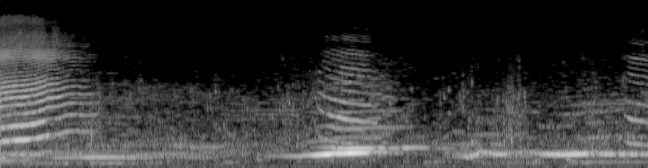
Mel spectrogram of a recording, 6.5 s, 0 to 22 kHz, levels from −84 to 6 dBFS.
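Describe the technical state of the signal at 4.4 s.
At 4.4 s the sound is pitched up by about one and a half semitones and runs roughly 9 percent fast (1.09 times speed). It sits inside a wrong sample rate span from 3.02 to 4.65 s. The samples are being played back faster than they were captured, with no conversion, so pitch and tempo rise together by the same ratio. That ratio fits 44.1 kHz material played out at 48 kHz.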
